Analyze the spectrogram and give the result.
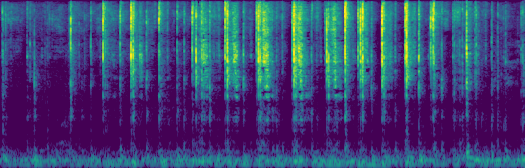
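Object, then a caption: Laptop keyboard with silicone cover. A MacBook keyboard covered by a soft silicone keyboard skin is typed on and tapped quickly with fingertips and long nails. The result is a steady stream of soft, bright clicks and taps with a faint low hum underneath.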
